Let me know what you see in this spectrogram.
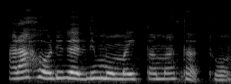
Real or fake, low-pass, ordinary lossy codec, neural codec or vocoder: fake; 19.8 kHz; none; vocoder, 44.1 kHz, 128 mel bands every 256 samples, BigVGAN v2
